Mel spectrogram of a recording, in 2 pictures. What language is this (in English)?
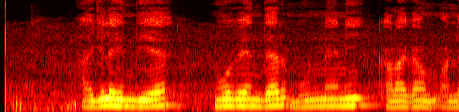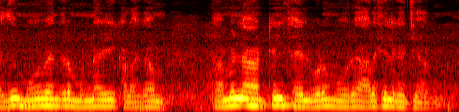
Tamil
